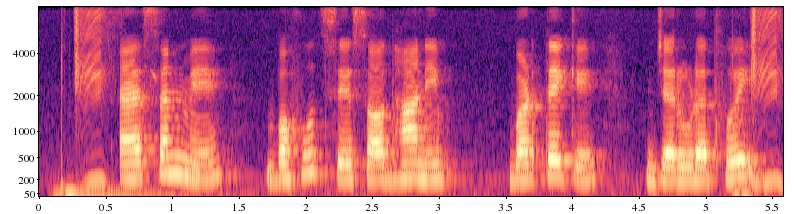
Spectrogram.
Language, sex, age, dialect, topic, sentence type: Magahi, male, 18-24, Western, banking, statement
